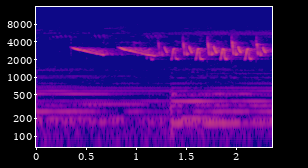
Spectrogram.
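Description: Sustained ambient music chords that change once partway through, with birdsong laid over them: two descending whistled notes, then a quick run of short chirps.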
